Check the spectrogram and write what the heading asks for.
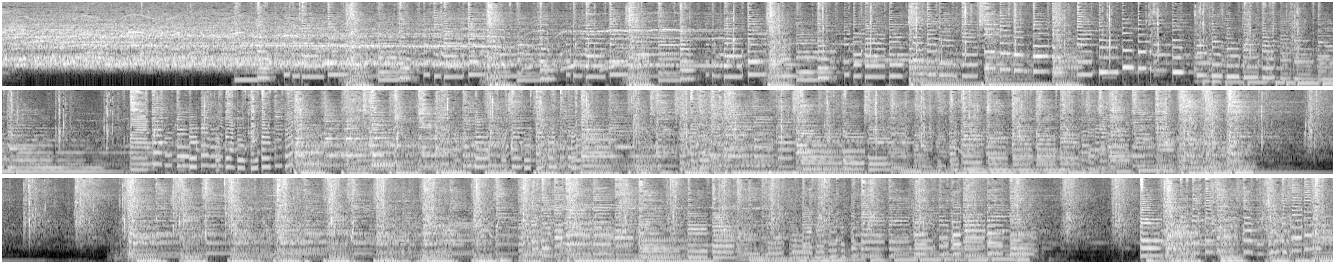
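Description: A gaucho folk song plays loud and steady, with a bouncing bass line under bright, layered harmony and a melodic lead, dropping out briefly twice before picking back up.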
